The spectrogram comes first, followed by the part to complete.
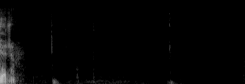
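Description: The tail of a spoken word, then a few faint, sparse computer mouse clicks, about half a second in and again near the end, turning the page in a digital textbook program.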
